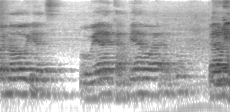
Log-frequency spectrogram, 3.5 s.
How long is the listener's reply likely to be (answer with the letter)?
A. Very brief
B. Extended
A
